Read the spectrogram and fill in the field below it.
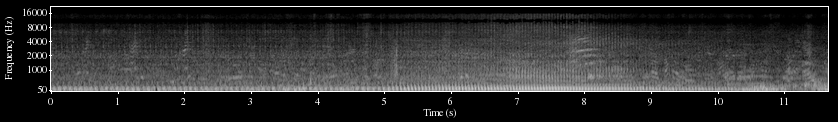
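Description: A motorbike engine idles close by.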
